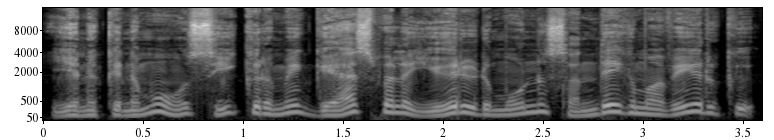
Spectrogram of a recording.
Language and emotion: Tamil, fearful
